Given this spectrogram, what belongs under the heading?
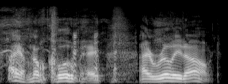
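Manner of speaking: helpless laugh through the words; baffled, laughing answer to his wife; laughing disbelief. Retold or imitated. Laughing reply to wife after weeping.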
